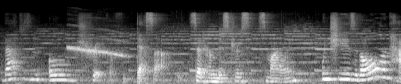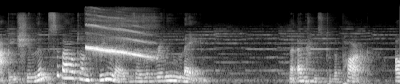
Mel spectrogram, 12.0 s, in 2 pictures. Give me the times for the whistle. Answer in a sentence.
The whistle can be heard from 1.0 to 1.9 s and from 7.2 to 8.4 s.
